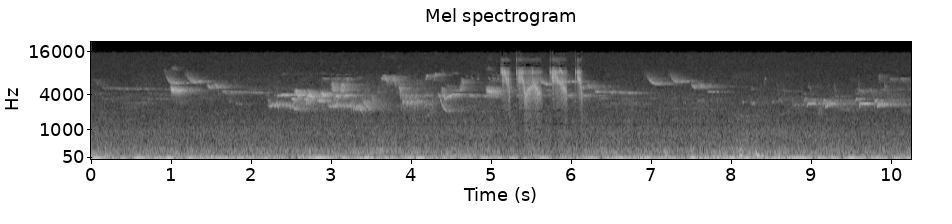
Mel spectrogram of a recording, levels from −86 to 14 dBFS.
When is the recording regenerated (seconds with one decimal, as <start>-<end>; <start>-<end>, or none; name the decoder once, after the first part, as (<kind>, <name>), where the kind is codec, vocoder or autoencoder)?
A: 0.5-4.5 (vocoder, BigVGAN v2); 6.4-8.9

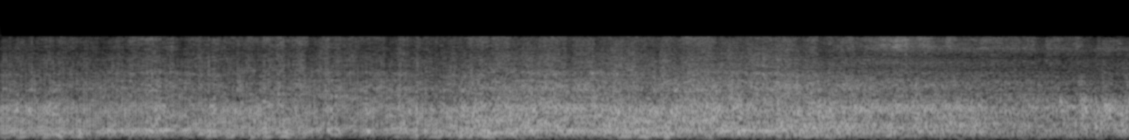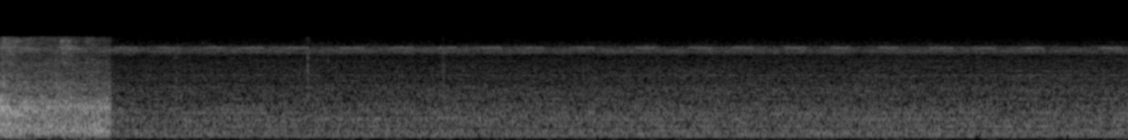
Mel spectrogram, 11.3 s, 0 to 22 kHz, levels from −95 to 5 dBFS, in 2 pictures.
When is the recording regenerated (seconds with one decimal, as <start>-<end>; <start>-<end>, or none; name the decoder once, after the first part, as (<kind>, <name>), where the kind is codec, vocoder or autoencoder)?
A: 0.0-2.3 (vocoder, Vocos)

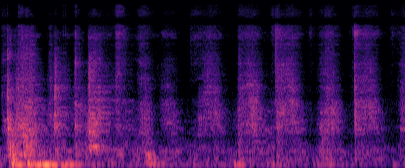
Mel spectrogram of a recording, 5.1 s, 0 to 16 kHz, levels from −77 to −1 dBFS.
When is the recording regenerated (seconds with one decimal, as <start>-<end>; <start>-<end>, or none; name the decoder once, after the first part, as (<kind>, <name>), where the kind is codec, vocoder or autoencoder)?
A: 0.0-5.1 (codec, SNAC)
